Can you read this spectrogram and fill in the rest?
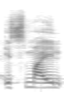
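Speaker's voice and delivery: स्माइल said as "ismail"; mispronunciation with added i. Shown as a demonstration. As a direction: put a short i before स्माइल. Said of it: "जो कि गलत है". (स्माइल को इस्माइल कहना, गलत उच्चारण)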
